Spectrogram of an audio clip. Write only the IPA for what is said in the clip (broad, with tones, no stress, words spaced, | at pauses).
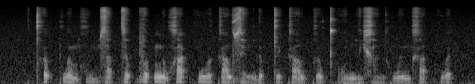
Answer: t̪ʰə˦˥p̚kwə˧˩mxṳ˨˩m za˨˩t̚zə˦˥p̚ və˦˥p̚ ŋə̰˧˨wxa˦˥k̚ hwu˧ə̯ka˨˦wzɛ̤˨˩ŋ ɗə˨˩p̚t̪e˧ ka˧˩w kə˧wt̪ʰɔ̤˨˩ɲə̤˨˩jɣa̤˨˩n kwɨ˧˩mxa˨˩t̚hwə˦˥t̚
